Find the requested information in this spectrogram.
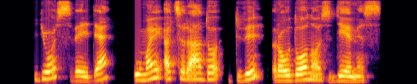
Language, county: Lithuanian, Šiauliai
